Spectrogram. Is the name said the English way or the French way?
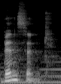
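English. It is said with plain English sounds. "we call him Vincent"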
